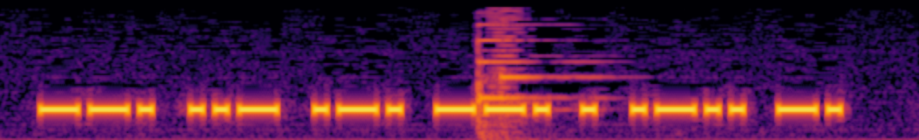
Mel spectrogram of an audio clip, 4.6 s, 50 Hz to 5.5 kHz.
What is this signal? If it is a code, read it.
Morse code, heard as a keyed tone, about 20 wpm, 630 Hz, with radio noise. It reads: GURGELN
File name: 002 Zweiter Streich 20wpm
